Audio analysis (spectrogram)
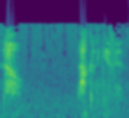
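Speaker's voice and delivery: whispering. A man pulled by a rope toward a pit digs in his heels, whispering. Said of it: "he whispers".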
